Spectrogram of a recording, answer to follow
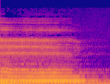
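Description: Cantor's voice holding the long final note of a Jewish liturgical chant, with a slight waver, over a low held accompaniment tone. The note fades out near the end.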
